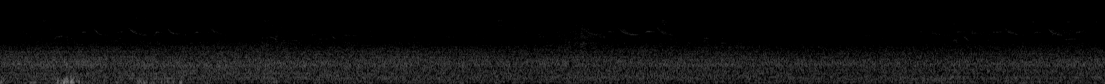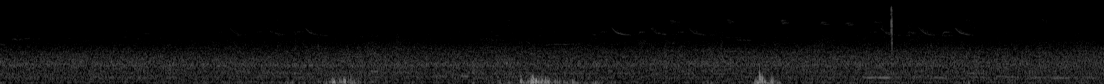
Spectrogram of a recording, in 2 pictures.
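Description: Small birds chirping in short, high runs over a steady background hiss. A few brief low thumps break in, one near the start and three in the second half.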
